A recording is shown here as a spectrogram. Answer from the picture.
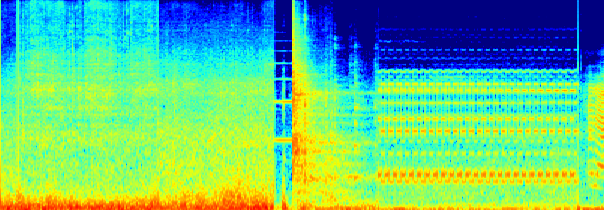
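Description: A low outdoor rumble for the first few seconds, then a short click and a door-entry intercom's call tone ringing steadily for about two seconds before cutting off suddenly, as the intercom calls the flat.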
